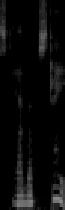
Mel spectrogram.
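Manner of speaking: super soft, hushed, soft-spoken voice. Imitating the instructor in a chi running video: imitating a super soft voice. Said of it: "his voice is, like, super soft".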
